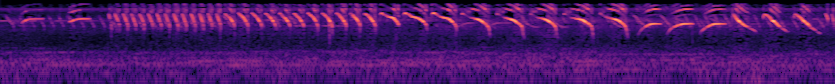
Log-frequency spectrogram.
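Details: Young canary song: short whistled notes, then a long fast trill of sharp downswept notes that slows into evenly spaced, rhythmic whistled swoops.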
